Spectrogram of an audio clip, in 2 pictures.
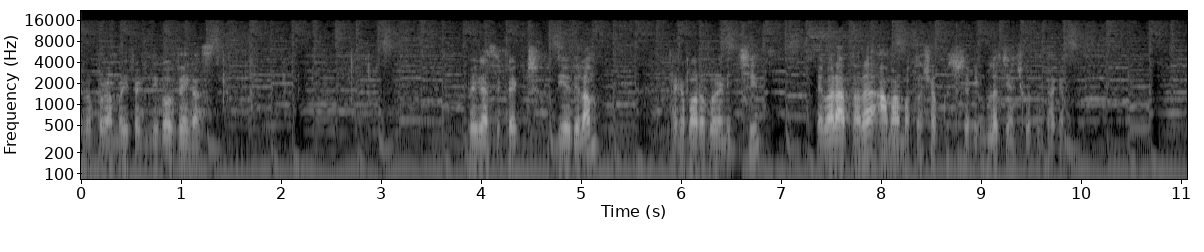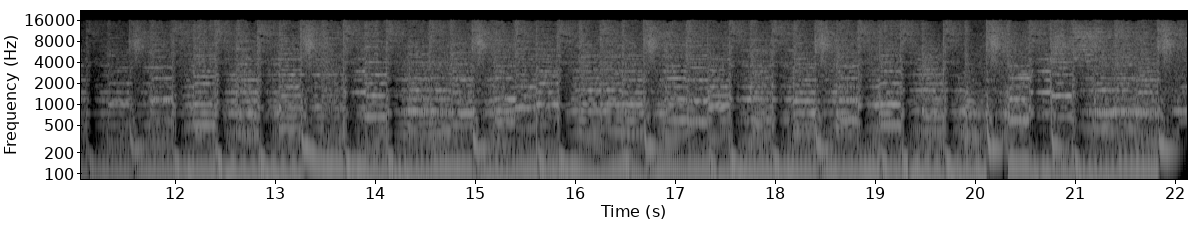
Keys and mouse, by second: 0.4 click, 1.3-6.5 typing, 1.5 click, 2.0 click, 2.3 click, 4.3 click, 6.0 click, 10.6 click, 11.6 click, 12.2 click, 14.8 click, 15.6 click, 16.8 click, 18.1 click, 19.3 Return, 19.3 KP_1.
